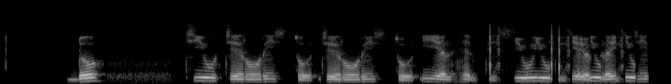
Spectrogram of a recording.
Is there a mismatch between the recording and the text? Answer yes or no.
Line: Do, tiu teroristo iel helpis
yes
